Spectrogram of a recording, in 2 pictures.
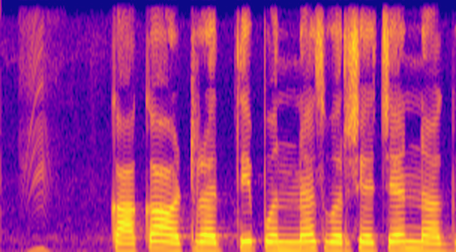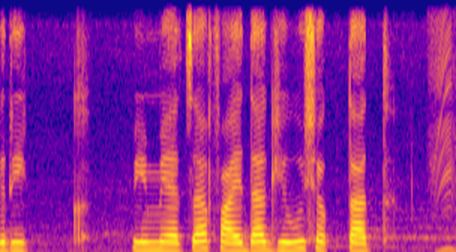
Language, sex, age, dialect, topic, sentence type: Marathi, female, 18-24, Varhadi, banking, statement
